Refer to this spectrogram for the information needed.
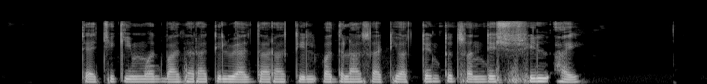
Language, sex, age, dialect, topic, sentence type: Marathi, male, 18-24, Varhadi, banking, statement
